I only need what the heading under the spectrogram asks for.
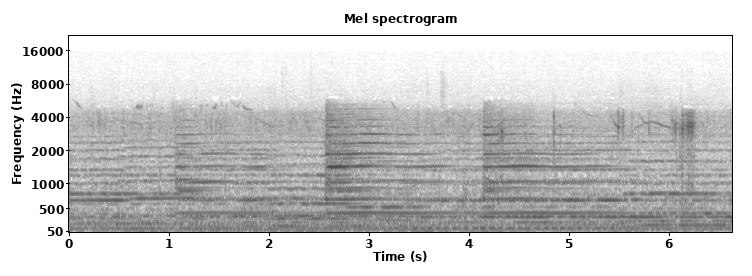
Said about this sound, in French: L'Angélus qui sonne à Rouen. La ville aux toits bleus, là-bas pleine de cloches dont la brise m'apporte la voix.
